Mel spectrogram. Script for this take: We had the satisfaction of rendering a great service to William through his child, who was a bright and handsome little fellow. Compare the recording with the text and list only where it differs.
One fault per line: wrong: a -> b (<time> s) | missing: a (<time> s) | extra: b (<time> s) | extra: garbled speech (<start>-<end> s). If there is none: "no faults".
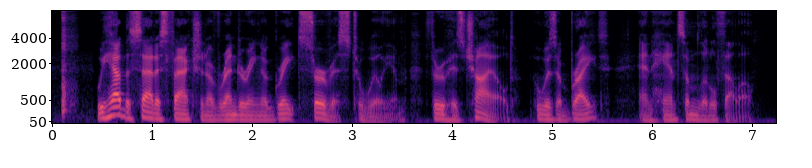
no faults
